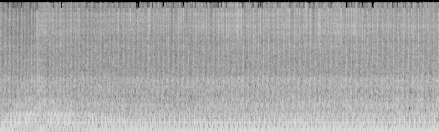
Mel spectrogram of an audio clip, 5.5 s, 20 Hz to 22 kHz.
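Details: Super Steel 6 kVA petrol welding generator, new model, running on pure petrol and showing 230 V output: steady, even engine drone at constant speed with no knocks, misses or surging; normal running under governor control.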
